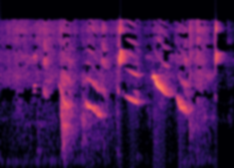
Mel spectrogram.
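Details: A Green-winged saltator warming up into aggressive song gives loud, clear whistled notes that slur downward, about five in quick succession, with a few sharp clicks between them.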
